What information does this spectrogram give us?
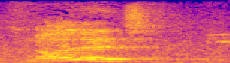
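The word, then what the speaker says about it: knowledge: उसके बाद एक और एग्जांपल लेते हैं हम कि अगर एन से पहले कभी भी के आएगा तो के साइलेंट होगा। बहुत सारे एग्जांपल है हमारे पास। नी, नॉलेज, नो, बहुत ऐसे वर्ड्स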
